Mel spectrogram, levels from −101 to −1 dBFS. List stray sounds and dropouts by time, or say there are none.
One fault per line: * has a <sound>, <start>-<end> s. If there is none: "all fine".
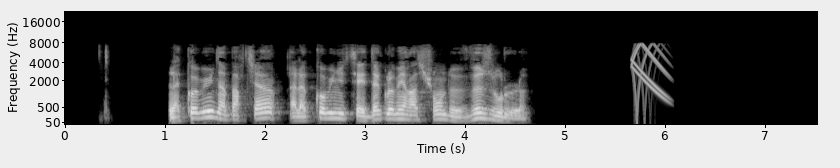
* has a chirp, 5.7-6.1 s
